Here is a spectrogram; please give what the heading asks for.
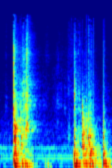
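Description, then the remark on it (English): Ice being taken from a freezer: a heavy thunk with a brief clatter, a quiet pause, then a second rattling clunk, all over a low steady hum and with no one speaking. “But anyway, what I'm going to do is get the ice out.”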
